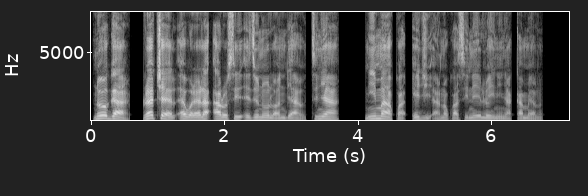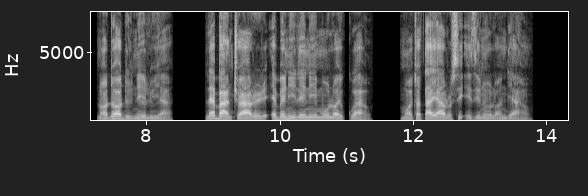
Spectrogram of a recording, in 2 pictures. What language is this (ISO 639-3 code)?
ibo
